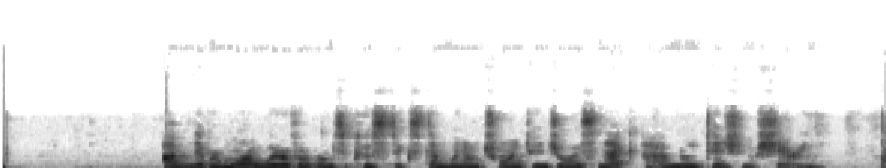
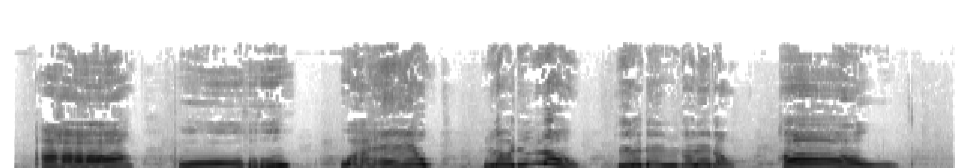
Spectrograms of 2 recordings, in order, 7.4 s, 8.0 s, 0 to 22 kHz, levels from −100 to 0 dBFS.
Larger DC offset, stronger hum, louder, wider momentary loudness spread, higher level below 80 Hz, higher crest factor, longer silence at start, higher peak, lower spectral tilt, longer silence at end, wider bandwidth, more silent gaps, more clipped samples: neither; neither; second, -19 LUFS vs -15 LUFS; second, 9 LU vs 14 LU; first, -60 dBFS vs -84 dBFS; about the same, 20 dB vs 16 dB; second, 0 s vs 0.3 s; about the same, 0 dBFS vs 0 dBFS; first, -4.5 dB/octave vs -2 dB/octave; second, 0 s vs 0.5 s; second, 8 kHz vs 16.5 kHz; neither; neither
